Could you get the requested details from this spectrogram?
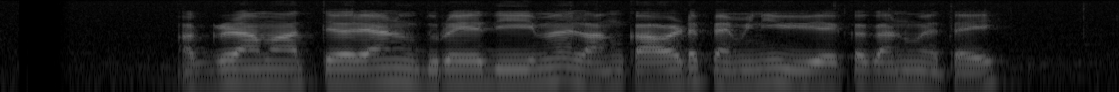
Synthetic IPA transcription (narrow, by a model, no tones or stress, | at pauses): a̰ɡɾaːmaːt̪ːjeʋəɾejanud̪uɾəjəd̪iːməlaŋkaːʋəʈəpæminiʋiʋeːkəɡanuʋæt̪æj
